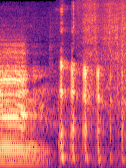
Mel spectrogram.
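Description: A loud, low, drawn-out cow moo lasts about half a second, then gives way to a quick run of softer rhythmic bursts.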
